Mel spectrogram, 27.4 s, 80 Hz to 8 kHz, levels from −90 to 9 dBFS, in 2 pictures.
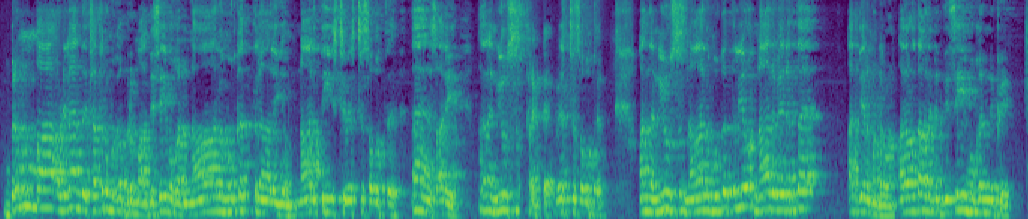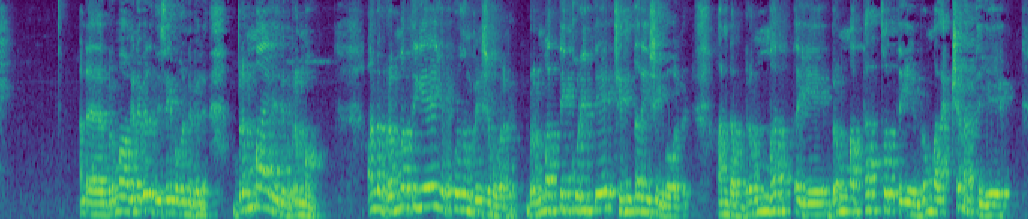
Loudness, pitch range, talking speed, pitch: -11 LUFS, 160-210 Hz, 125 wpm, 185 Hz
